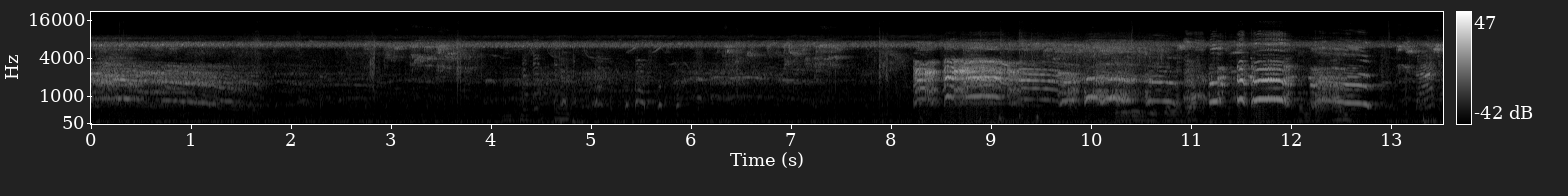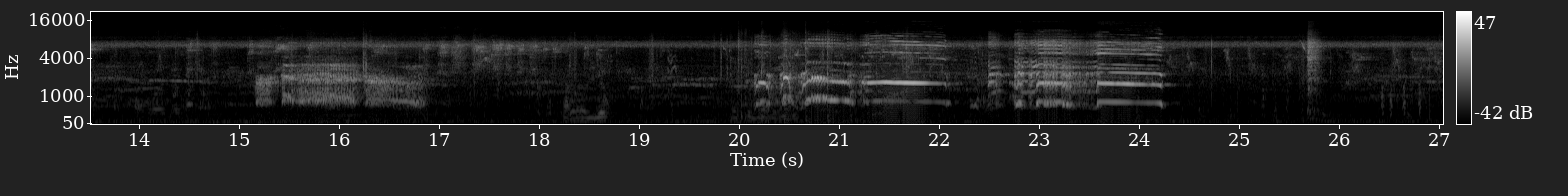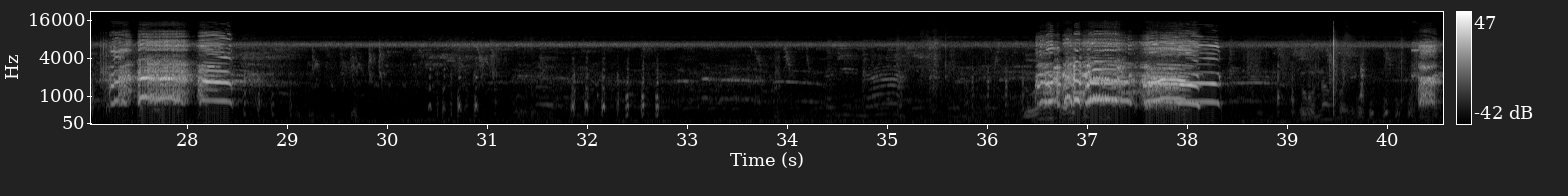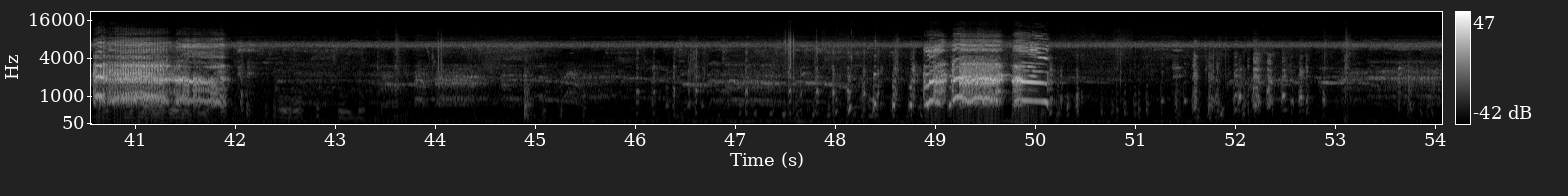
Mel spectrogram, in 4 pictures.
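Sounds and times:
roosters crowing: 0:00.0 - 0:54.0
rooster clucks: 0:43.8 - 0:54.0.

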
